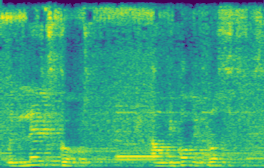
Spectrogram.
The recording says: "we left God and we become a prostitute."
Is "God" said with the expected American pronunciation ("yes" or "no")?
no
